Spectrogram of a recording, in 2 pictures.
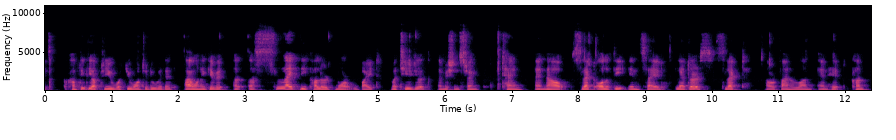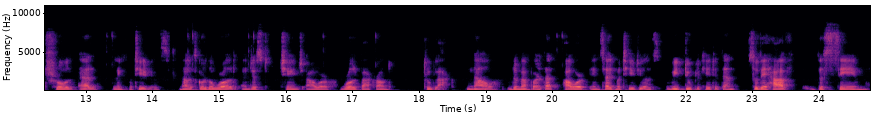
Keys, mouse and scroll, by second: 0.5-1.5 scroll down 1, 1.5 click, 1.5 scroll up 1, 5.5-7.0 drag, 8.4 right click, 9.3 shift+right click, 10.0 shift+right click, 11.0 shift+right click, 11.9 ctrl+l, 14.6 click, 15.5 click, 20.1 click.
